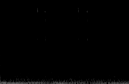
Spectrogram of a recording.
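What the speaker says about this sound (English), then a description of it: "Now I wanna press 1 on the keyboard." Keys on a computer keyboard are tapped in two quick pairs of soft clicks, faint and close, over a low steady hum with no talking.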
